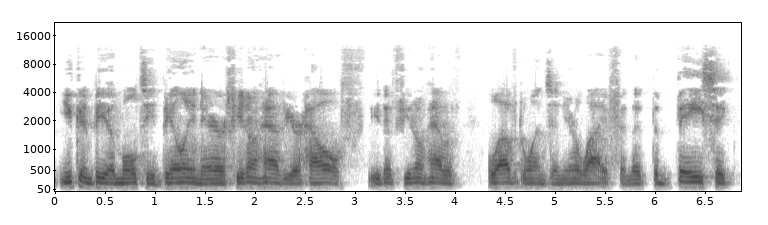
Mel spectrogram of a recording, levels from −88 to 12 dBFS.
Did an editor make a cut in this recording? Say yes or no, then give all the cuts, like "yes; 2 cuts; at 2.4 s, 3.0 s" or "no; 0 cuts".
no; 0 cuts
